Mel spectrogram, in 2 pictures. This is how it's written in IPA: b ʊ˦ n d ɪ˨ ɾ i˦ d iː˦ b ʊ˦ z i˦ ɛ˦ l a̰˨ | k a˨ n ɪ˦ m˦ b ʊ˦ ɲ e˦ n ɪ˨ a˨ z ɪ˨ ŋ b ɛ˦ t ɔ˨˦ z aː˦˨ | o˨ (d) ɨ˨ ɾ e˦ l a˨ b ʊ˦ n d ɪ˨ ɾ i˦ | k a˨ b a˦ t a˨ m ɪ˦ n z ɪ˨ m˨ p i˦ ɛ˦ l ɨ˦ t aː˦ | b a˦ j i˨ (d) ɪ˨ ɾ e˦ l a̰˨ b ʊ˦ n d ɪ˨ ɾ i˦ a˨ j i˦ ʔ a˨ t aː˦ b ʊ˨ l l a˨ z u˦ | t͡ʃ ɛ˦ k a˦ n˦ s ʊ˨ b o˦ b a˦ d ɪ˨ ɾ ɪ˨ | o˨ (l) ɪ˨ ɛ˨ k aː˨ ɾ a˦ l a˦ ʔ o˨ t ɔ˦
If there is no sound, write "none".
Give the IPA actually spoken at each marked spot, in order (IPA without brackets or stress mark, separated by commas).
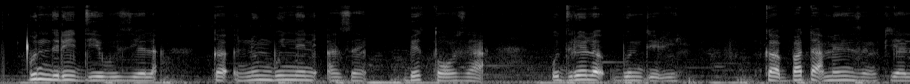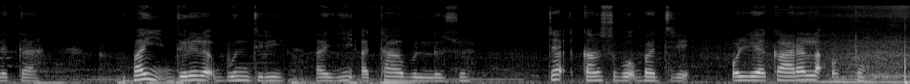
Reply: d, d, l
